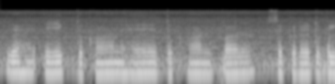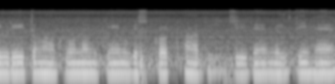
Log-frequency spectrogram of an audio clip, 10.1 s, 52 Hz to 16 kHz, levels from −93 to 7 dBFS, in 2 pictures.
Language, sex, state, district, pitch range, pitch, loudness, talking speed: Hindi, male, Uttar Pradesh, Hamirpur, 110-115 Hz, 110 Hz, -17 LUFS, 90 wpm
